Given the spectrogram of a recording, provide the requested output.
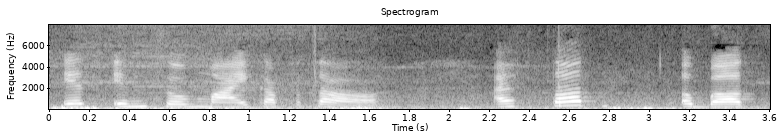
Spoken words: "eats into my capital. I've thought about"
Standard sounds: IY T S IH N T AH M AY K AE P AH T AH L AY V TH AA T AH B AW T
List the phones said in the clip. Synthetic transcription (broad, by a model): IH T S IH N S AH M AY K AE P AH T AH L AY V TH AA T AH B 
